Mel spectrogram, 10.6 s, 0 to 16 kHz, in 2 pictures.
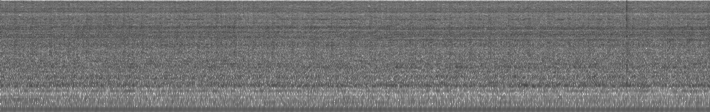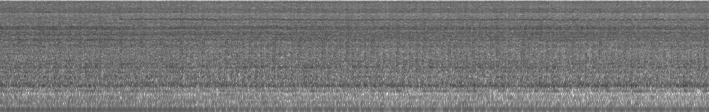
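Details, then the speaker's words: Mercedes 190SL with rebuilt Solex carburetors, idle turned down from about 775-800 rpm to 575 and then 425 rpm: very low, slow, even idle holding steady without stumbling, a sign of good carburetor machine work. "575. This is a an indication of the quality of the machine work on the uh carburetors. There we go. We can get this thing to idle 425."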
